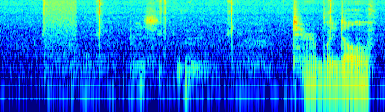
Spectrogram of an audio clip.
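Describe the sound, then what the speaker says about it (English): Dull scissors snip bead chain or dubbing at a fly-tying desk, giving several sharp isolated clicks spaced apart, then a louder rustling burst near the end, all close and quiet. "Terribly dull scissors."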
